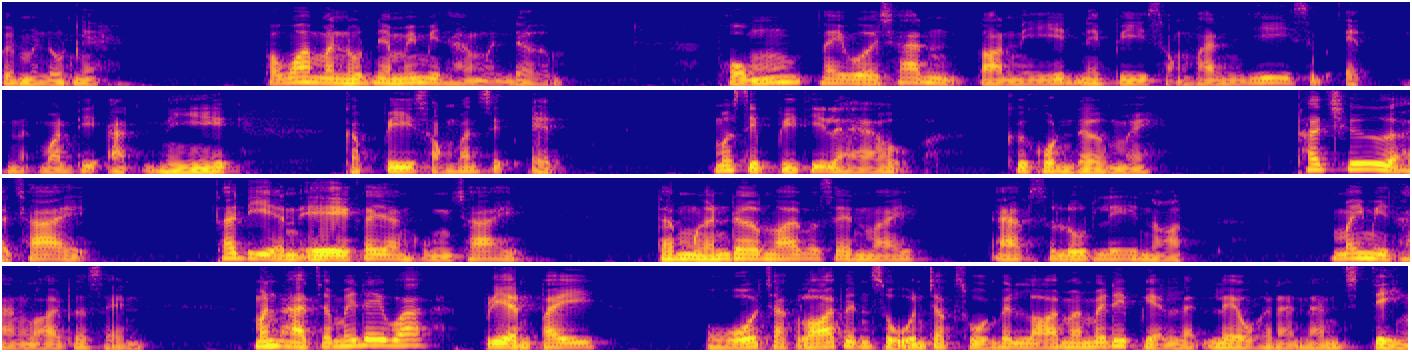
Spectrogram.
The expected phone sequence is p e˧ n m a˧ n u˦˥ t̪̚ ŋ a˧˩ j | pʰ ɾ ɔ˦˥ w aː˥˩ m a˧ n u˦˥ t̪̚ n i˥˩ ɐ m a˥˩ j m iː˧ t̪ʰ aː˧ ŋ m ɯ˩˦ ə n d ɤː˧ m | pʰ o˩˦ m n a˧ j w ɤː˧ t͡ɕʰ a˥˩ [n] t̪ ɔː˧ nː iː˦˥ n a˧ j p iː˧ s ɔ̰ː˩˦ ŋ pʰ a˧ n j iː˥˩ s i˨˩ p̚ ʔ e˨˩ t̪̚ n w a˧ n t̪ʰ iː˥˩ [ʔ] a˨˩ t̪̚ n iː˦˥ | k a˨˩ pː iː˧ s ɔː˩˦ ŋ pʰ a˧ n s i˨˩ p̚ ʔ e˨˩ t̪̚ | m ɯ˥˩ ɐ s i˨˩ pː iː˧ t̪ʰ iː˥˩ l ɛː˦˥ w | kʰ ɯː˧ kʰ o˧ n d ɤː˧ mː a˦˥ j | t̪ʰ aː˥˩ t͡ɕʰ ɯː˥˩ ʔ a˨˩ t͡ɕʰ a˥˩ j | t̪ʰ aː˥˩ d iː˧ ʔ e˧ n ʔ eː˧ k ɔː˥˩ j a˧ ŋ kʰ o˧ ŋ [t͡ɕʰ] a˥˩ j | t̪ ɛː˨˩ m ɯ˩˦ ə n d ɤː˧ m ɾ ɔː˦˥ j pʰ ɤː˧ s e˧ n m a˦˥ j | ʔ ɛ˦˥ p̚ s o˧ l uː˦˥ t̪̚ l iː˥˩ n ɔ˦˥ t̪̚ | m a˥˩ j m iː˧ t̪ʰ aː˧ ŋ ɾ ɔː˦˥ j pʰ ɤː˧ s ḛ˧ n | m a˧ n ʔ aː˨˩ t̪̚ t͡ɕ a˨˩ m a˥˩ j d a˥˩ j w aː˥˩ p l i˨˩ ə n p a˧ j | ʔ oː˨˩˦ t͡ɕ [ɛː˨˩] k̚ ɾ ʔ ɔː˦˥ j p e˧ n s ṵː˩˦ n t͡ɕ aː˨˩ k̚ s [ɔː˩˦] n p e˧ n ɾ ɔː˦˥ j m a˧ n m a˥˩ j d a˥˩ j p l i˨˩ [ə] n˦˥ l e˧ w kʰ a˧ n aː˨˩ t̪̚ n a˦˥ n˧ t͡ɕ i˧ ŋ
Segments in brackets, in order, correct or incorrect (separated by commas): correct, correct, correct, incorrect, incorrect, correct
